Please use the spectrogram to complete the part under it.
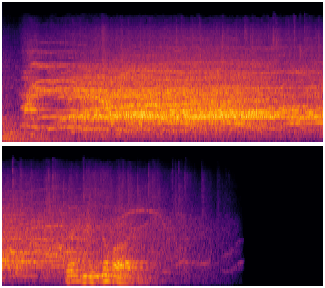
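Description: A drum kit is played loudly, then fades out.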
